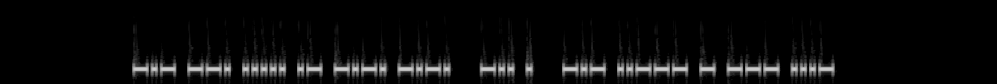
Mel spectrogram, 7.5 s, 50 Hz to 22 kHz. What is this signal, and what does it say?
Morse code, heard as a keyed tone, about 34 wpm, 700 Hz. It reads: KG5ACC DE K2TOV
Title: USA Callsign DE Callsign 35wpm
